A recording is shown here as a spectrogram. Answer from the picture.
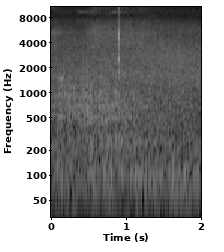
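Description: Steady street traffic noise, with a faint click a little under a second in.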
